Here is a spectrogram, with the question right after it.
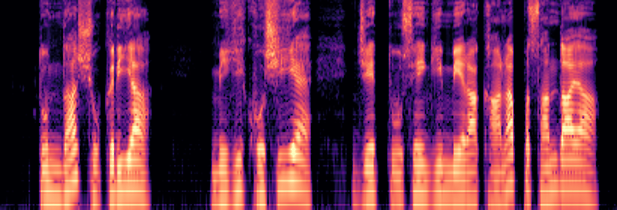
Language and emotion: Dogri, surprised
